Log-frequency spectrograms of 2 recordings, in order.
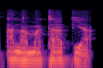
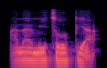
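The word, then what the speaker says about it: onomatopoeia: our last class where I pronounced a word as anamatapia when the word is actually supposed to be pronounced as anamitopia.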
